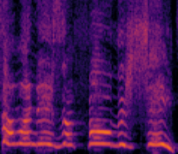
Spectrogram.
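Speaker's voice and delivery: full-on shrill, very loud scream. Retelling screaming a demand at an older relative who tunes out: retelling a scream. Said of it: "And I screamed it at her".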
